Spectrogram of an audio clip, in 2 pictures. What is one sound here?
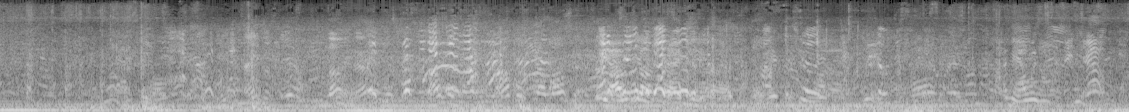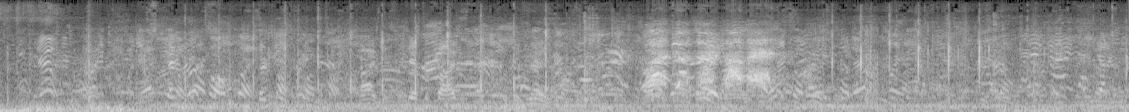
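Young players shout and call out to one another across an open field.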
